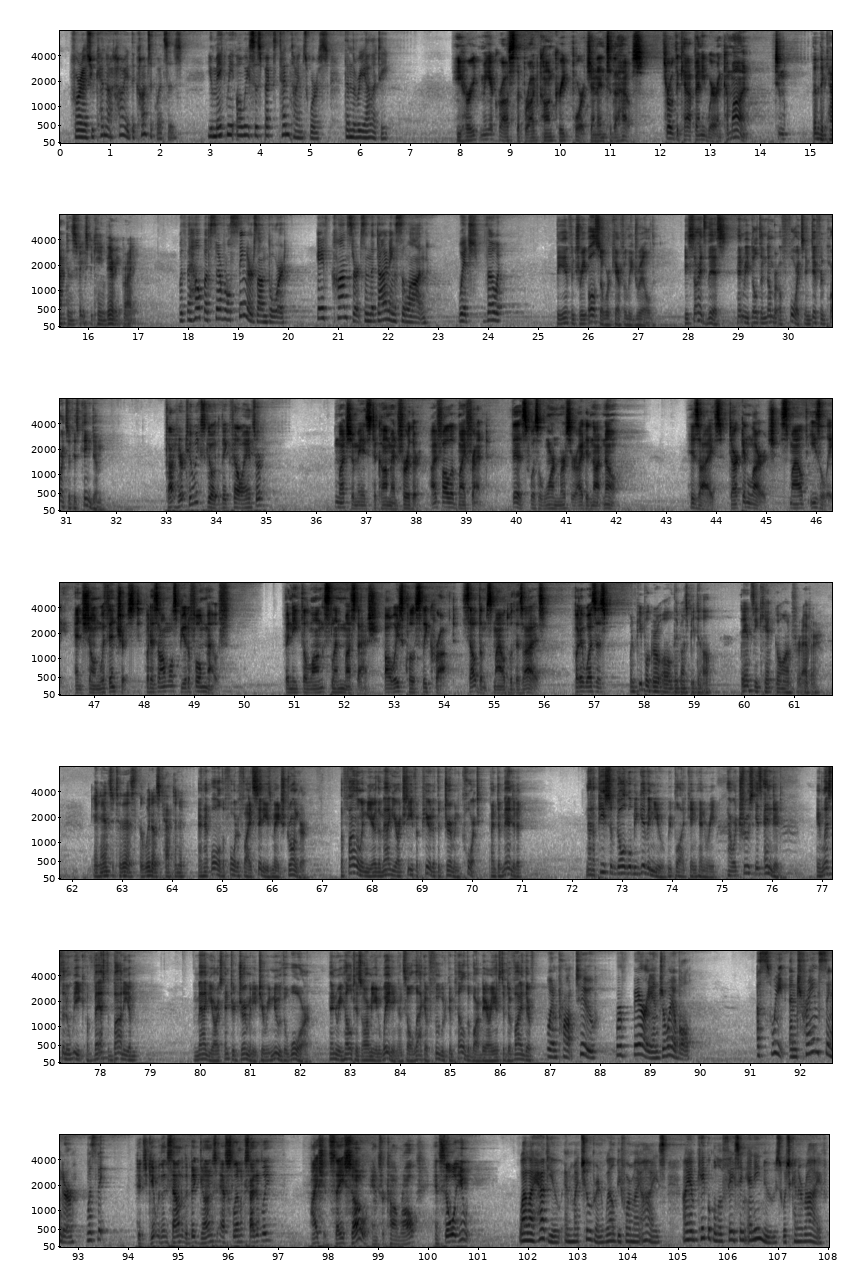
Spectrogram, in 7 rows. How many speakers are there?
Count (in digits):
6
